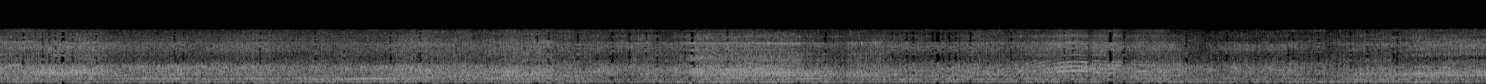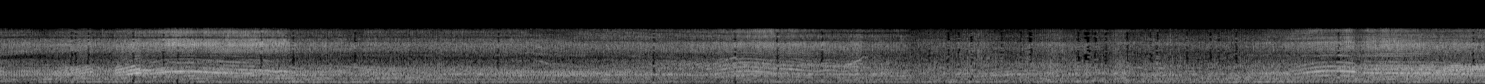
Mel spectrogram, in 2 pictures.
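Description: Several compact-car demolition derby engines revving and idling together, their pitch repeatedly rising and falling, over crowd chatter. The racket gets louder and brighter about halfway through.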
